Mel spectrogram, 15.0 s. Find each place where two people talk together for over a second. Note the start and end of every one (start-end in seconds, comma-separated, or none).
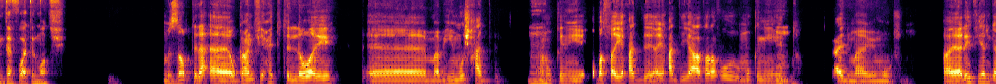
none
